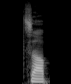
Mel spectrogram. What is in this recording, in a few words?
"zap1", cantonese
